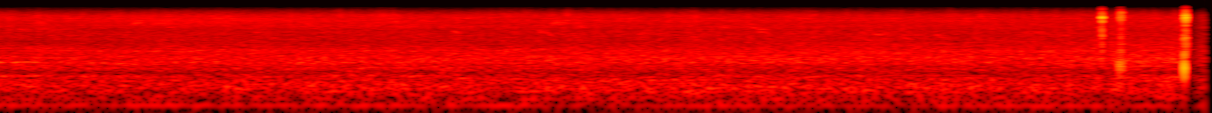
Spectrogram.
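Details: Italian honey bees washboarding, workers gathered in large groups rocking back and forth, and coming in for the evening; a steady dense hum of many wings, with a few sharp clicks near the end.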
